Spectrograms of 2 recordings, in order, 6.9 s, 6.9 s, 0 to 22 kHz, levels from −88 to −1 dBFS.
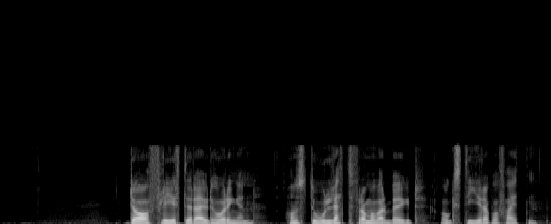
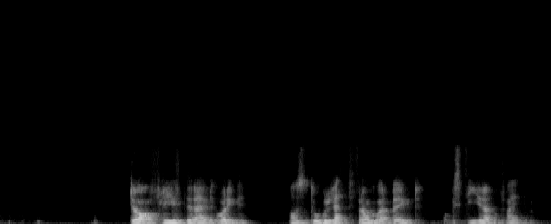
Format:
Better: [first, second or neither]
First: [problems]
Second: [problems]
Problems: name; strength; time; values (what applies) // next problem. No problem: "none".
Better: first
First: none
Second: noise reduction (neural mask model DeepFilterNet 3)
